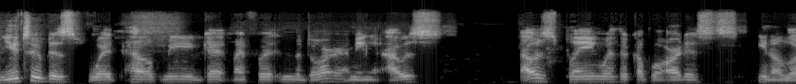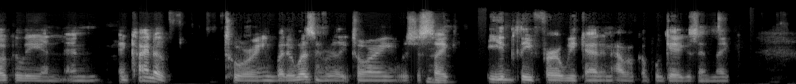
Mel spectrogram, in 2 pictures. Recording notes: (via Zoom).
